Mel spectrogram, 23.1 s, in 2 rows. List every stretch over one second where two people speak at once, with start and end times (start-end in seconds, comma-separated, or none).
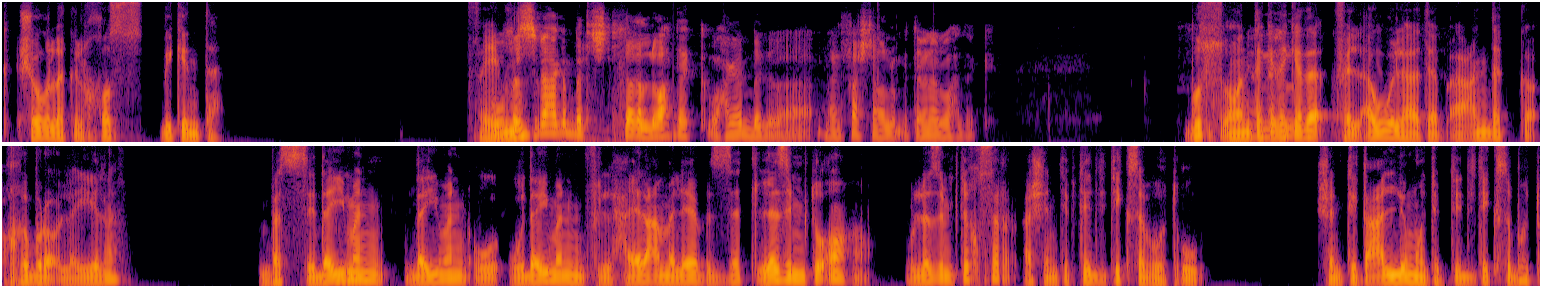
none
